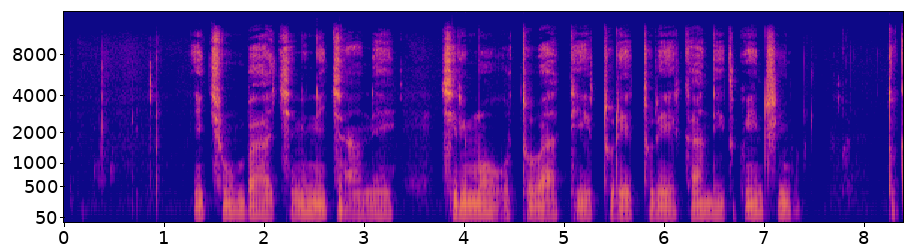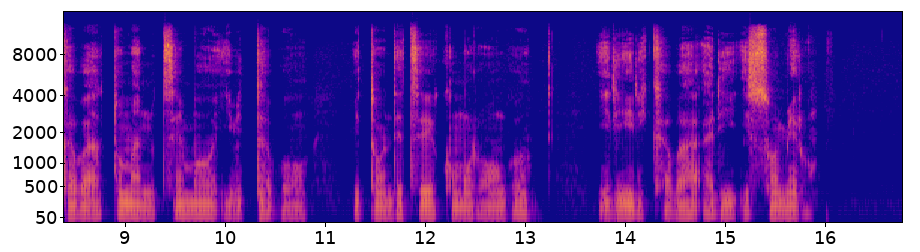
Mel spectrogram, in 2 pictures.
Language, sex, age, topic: Kinyarwanda, male, 25-35, education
